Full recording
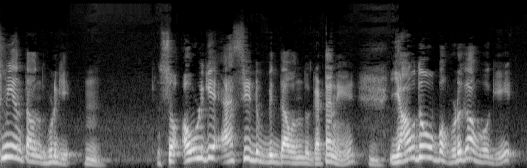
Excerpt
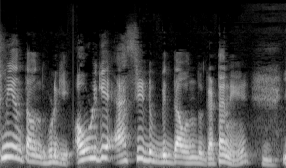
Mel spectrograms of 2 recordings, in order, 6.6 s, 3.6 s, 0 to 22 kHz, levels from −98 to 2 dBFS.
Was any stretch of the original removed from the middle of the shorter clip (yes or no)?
yes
